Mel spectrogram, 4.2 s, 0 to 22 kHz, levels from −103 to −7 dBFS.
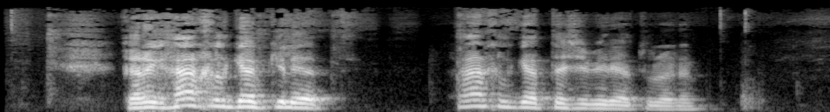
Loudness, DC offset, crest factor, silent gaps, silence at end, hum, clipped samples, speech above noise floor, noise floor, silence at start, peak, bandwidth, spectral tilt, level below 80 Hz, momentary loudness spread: -17 LUFS; under 0.1%; 18 dB; none; 0.65 s; none; under 0.1%; 31 dB; -48 dBFS; 0.25 s; 0 dBFS; 16 kHz; -5 dB/octave; -56 dBFS; 23 LU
